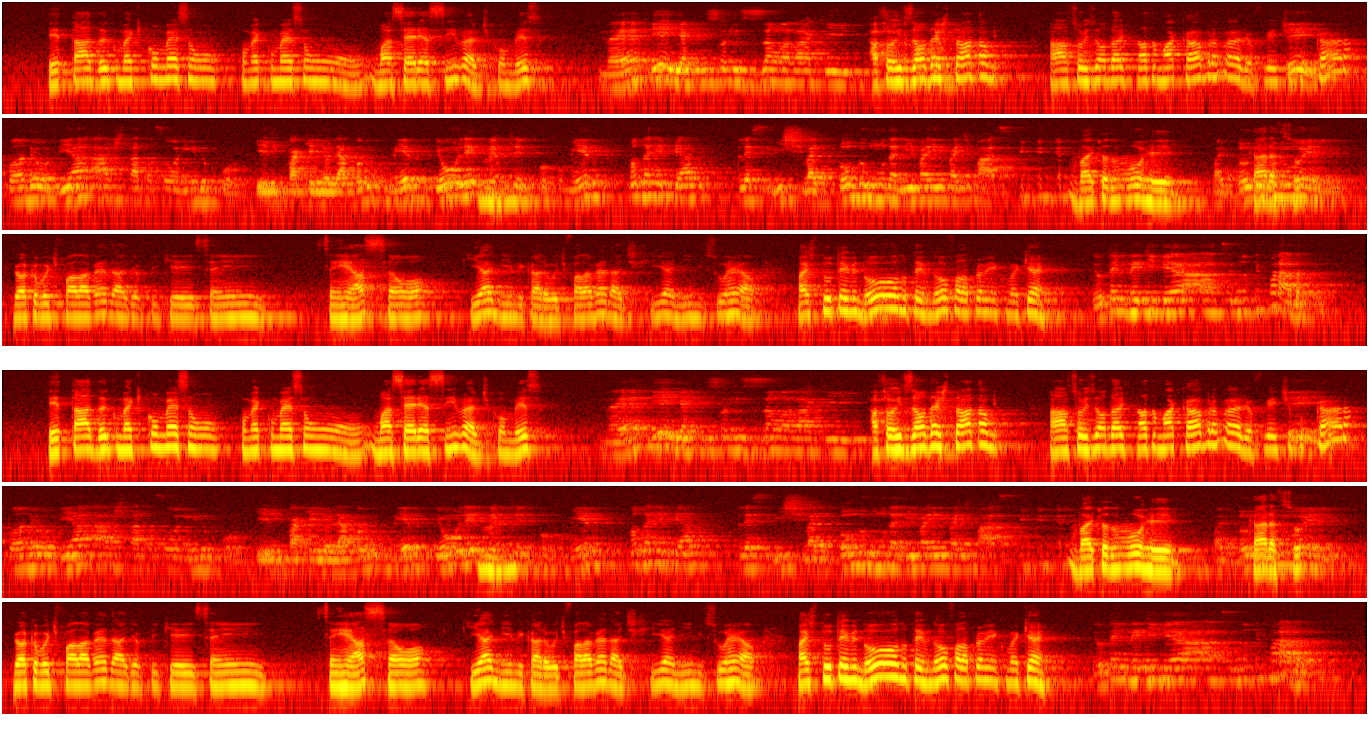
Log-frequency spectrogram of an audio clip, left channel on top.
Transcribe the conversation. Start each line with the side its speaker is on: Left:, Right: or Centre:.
Right: Ele tá doido, como é que começa um, como é que começa um- uma série assim, velho, de começo?
Left: né? Ei, aquele sorrisão lá que assusta
Right: A sorrisão
Left: qualquer
Right: da estátua,
Left: um.
Right: a sorrisão da estátua macabra, velho. Eu fiquei tipo,
Left: Ei,
Right: cara,
Left: quando eu vi a, a estátua sorrindo, pô, ele com aquele olhar todo com medo, eu olhei do
Right: Uhum.
Left: mesmo jeito, pô, com medo, todo arrepiado. Falei assim, vixe, vai todo mundo ali, vai, vai de base. <laughs>
Right: vai todo mundo morrer.
Left: Vai todo
Right: Cara,
Left: mundo morrer ali.
Right: Pior que eu vou te falar a verdade, eu fiquei sem, sem reação, ó. Que anime, cara, eu vou te falar a verdade. Que anime surreal. Mas tu terminou, não terminou? Fala pra mim como é que é.
Left: Eu terminei de ver a segunda temporada, pô.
